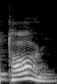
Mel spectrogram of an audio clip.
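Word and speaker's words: thought: साफ़ करने की आवाज़] थॉट हो गया देखो टी एच ओ यू थॉट जी H silent है तो थ ही रहेगा यहां तक पूरा टी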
